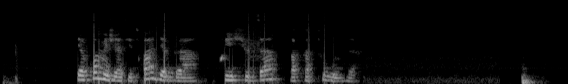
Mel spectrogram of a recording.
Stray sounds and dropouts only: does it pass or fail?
pass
